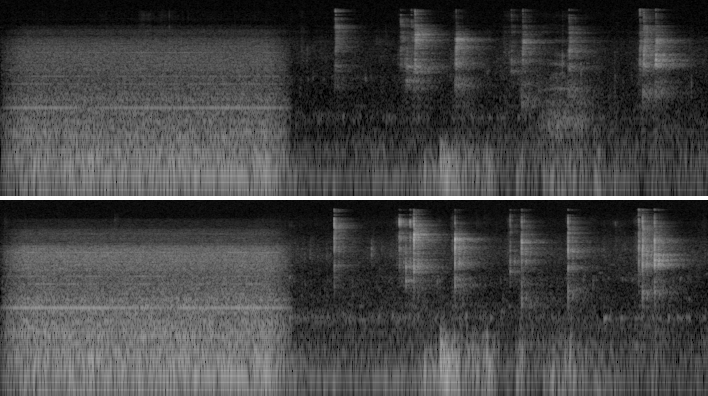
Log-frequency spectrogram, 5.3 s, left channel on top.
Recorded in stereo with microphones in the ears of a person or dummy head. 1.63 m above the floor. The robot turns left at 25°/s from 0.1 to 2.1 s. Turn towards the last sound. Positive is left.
turn(degrees=-75)  # may be behind; listen again after turning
